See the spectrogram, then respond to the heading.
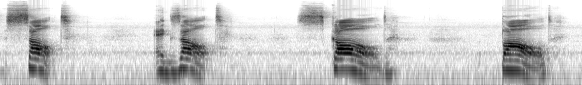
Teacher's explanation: if you have a l plus another consonant at the end of a root word the a will have its broad a sound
